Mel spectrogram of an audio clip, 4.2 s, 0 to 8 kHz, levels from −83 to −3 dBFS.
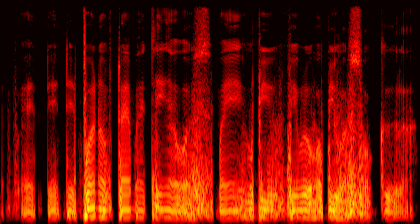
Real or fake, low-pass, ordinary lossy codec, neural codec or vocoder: real; 7.2 kHz; none; none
